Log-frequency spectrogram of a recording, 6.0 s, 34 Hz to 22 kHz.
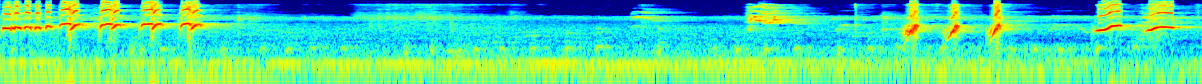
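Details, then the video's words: Greater green leafbird singing in full voice: two short bursts of four sharp, ringing whistled notes, separated by a stretch of quiet with low background hum. "Full Gacor 40 menit CUCAK IJO"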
